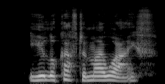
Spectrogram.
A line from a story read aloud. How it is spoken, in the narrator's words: Ted said in a hushed tone, so only they would hear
